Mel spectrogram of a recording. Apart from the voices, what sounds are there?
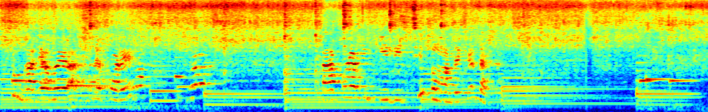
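onions frying in a pan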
